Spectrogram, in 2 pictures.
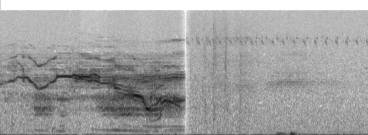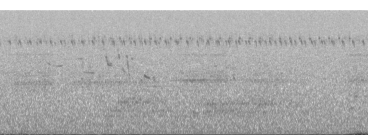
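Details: Elk bugling: a loud, high, whistled scream that wavers and slides up and down for under three seconds, with a faint low undertone, then cuts off to quiet outdoor background with a few soft distant tones.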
